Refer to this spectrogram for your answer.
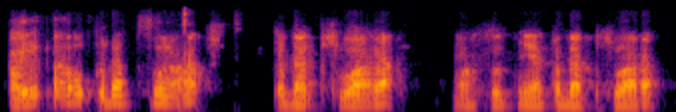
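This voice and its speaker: A woman's voice: sits low, fairly quick, lo-fi sound, noisy background. A young woman tutoring a child, patient and full of questions, often trailing off with a casual tag. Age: young adult. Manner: patient, asks many questions, trails off with "gitu". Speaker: private tutor. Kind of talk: online tutoring lesson.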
